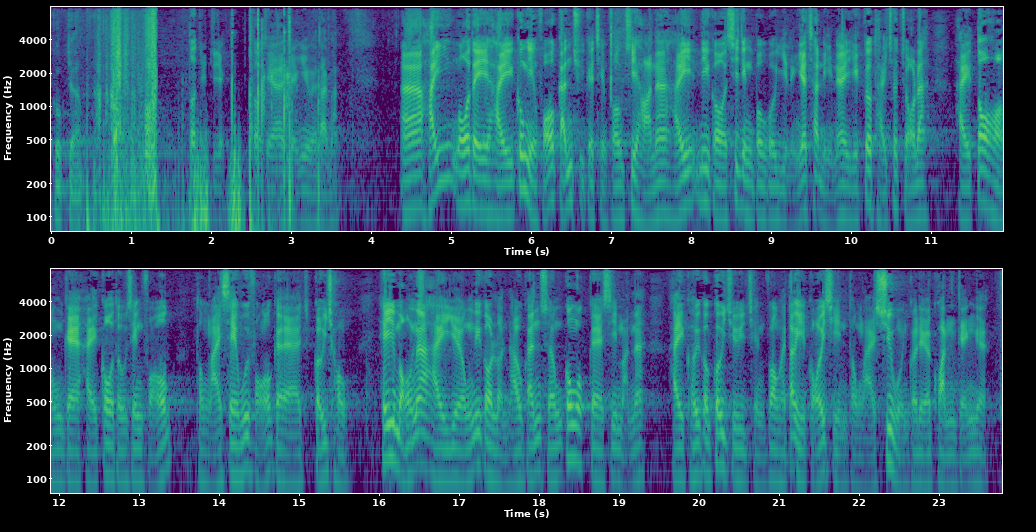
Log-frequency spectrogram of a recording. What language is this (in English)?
Cantonese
